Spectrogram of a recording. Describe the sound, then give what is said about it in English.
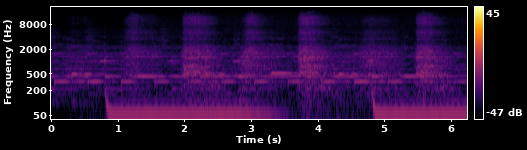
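Deep breaths from a drunk man sitting with his eyes closed: a few slow, breathy rushes of air rise and fade in a regular rhythm over a steady low hum. “Take a deep breath 4 times.”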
